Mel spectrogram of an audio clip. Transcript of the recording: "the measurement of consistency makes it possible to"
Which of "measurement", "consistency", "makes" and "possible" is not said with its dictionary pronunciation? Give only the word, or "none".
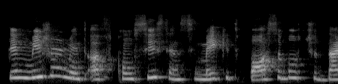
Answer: makes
